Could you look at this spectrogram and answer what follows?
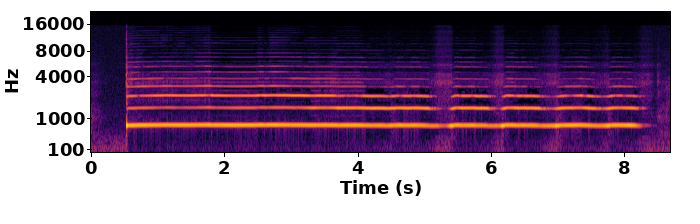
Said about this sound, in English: when I play on just the clarinet mouthpiece, barrel, ligature, and reed, this should sound a concert F sharp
